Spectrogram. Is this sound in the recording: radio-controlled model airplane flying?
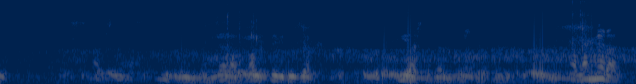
no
